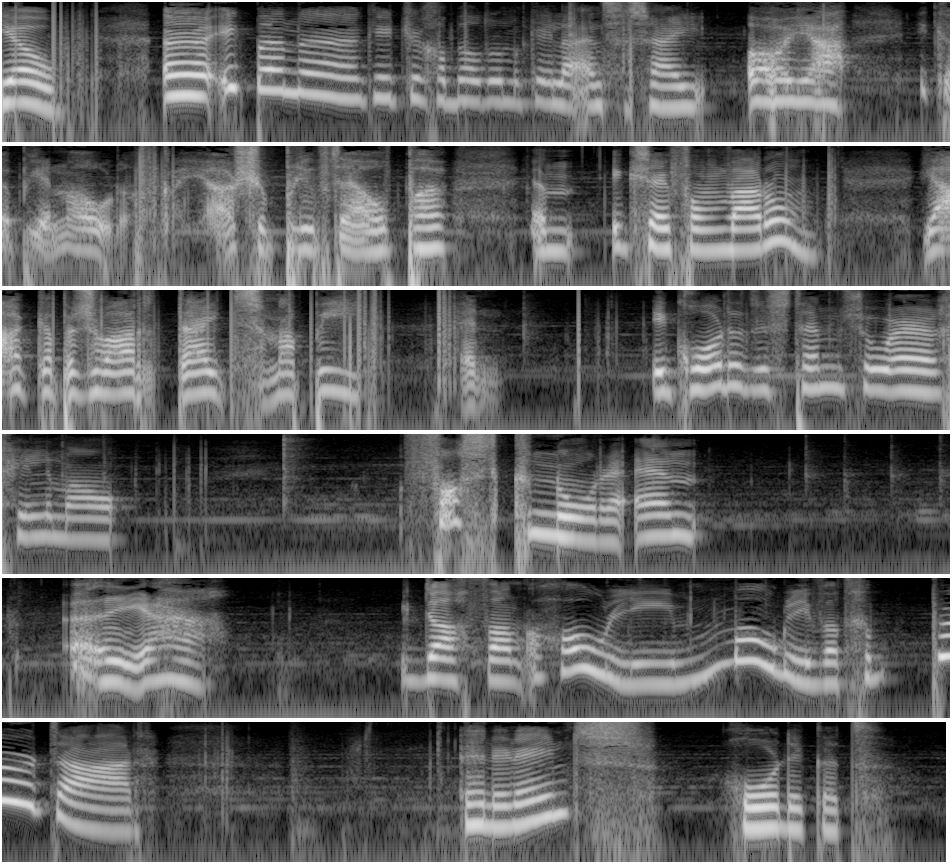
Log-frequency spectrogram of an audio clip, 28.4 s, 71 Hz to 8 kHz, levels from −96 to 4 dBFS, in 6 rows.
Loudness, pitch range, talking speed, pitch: -20 LUFS, 235-285 Hz, 130 wpm, 255 Hz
